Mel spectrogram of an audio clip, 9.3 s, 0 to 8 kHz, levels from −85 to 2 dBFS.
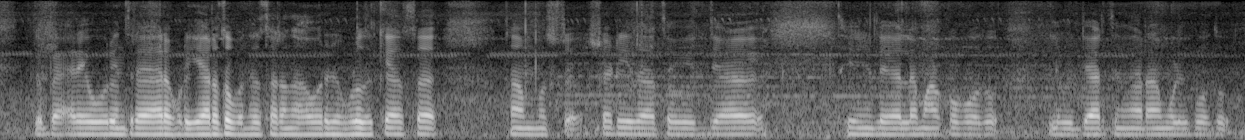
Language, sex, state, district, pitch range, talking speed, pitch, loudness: Kannada, male, Karnataka, Belgaum, 130-135 Hz, 130 wpm, 130 Hz, -21 LUFS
